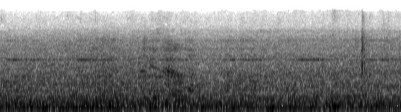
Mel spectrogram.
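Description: Steady city road traffic from a wide multi-lane avenue, with cars and scooters passing. A faint high electronic beep repeats in short pulses.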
